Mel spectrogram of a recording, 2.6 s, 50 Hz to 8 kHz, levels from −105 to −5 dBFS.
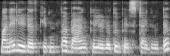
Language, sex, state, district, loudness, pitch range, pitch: Kannada, female, Karnataka, Mysore, -15 LUFS, 190-240 Hz, 205 Hz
